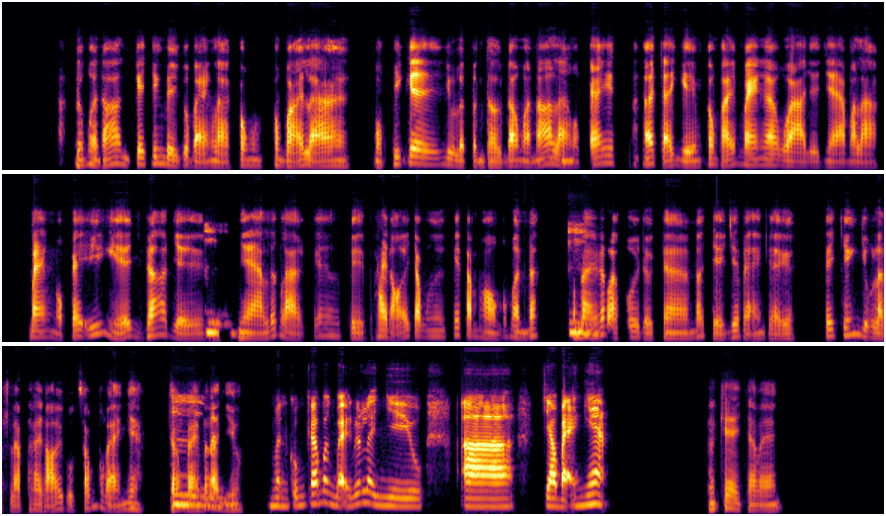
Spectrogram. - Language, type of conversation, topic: Vietnamese, podcast, Bạn có thể kể về một chuyến đi đã khiến bạn thay đổi rõ rệt nhất không?
- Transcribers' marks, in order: other background noise; unintelligible speech; "nhất" said as "lất"; tapping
